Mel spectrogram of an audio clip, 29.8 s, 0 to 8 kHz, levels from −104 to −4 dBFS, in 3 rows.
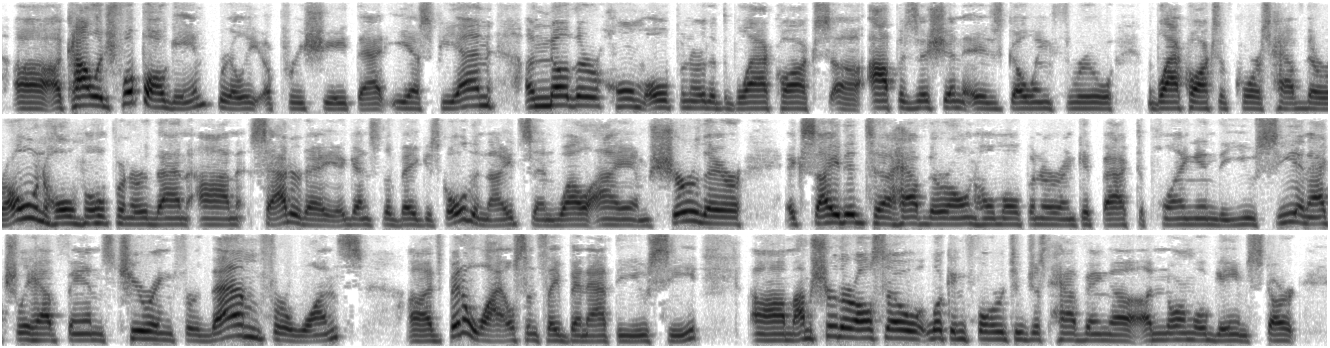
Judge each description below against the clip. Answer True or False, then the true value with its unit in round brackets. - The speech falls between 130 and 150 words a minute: False (185 wpm)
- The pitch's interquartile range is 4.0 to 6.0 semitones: False (3.4 semitones)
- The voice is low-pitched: False (165 Hz)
